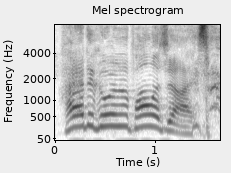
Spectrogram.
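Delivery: loud, laughing admission. Real, not acted. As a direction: laugh it out at yourself. Laughing at himself.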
